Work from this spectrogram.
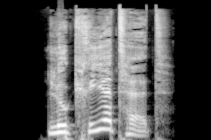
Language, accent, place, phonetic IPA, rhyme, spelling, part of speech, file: German, Germany, Berlin, [luˈkʁiːɐ̯tət], -iːɐ̯tət, lukriertet, verb, De-lukriertet.ogg
- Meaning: inflection of lukrieren: 1. second-person plural preterite 2. second-person plural subjunctive II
